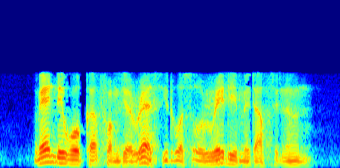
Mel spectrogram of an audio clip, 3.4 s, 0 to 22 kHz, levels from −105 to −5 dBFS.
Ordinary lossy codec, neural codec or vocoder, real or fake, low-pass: AAC, 16 kbps; codec, 16 kHz, 1 kbps, FunCodec, trained on LibriTTS, 50 frames a second; fake; 3.6 kHz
